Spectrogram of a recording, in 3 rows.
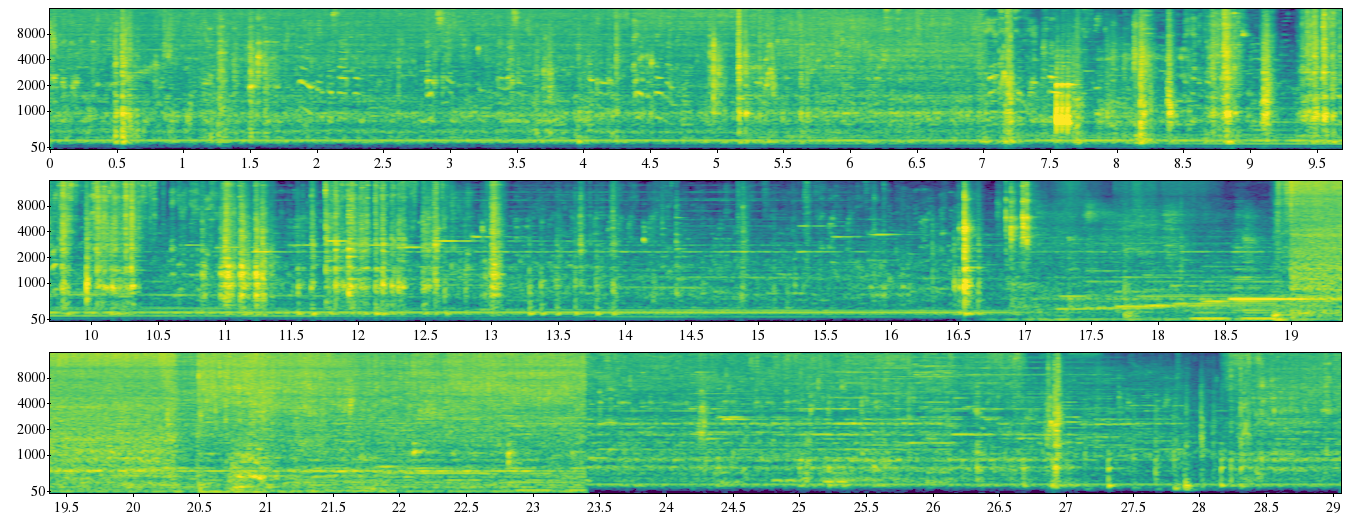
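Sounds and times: dishes and silverware clinking: 0:07.2 - 0:14.5.

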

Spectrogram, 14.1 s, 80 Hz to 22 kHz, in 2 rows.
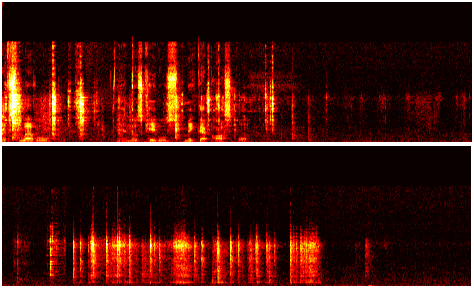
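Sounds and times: metal cable rattling and clicking: 0:07.8 - 0:11.9.

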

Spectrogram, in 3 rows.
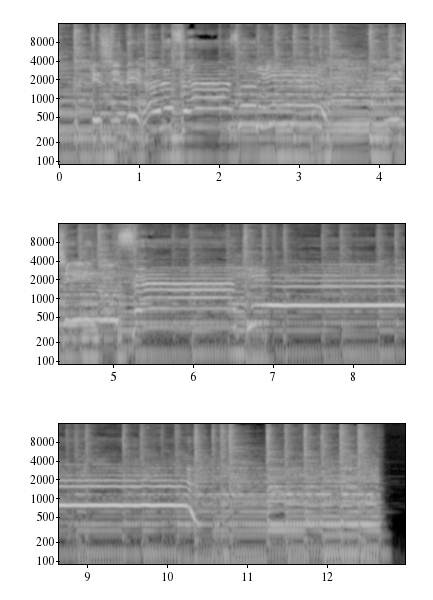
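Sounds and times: man singing: 0:00.0 - 0:10.7
acoustic guitar strumming: 0:00.0 - 0:12.9.

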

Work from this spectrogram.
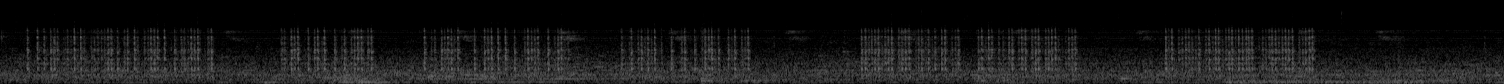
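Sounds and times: dry crackling clicks: 0:00.0 - 0:07.6, 0:08.6 - 0:10.8, 0:11.6 - 0:13.5.

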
